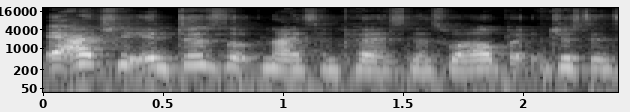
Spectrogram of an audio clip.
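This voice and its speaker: A woman with a British accent, medium pitch and a fairly quick pace, over noticeable background noise. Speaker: beauty vlogger. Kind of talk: product review. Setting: home bedroom. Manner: fast; casual.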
